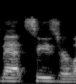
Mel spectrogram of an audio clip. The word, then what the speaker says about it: Szczur: And I was talking about Matt Caesar, S-Z-C-Z-U-R, and I kept calling him Scherzer, because it sounds like Max Scherzer, so my brain was kind of messing up. Matt Caesar is pronounced Matt Caesar, like, you know, Caesar, Hail Caesar.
